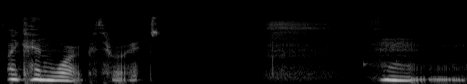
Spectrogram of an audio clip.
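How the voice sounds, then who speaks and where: A woman in full character voice plays a possessive, adoring dragon in intimate ASMR roleplay, talking gently and deliberately with many whispered stretches. Her medium pitch has vocal fry and a breathy edge, there's no room sound, and she seems to be musing.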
